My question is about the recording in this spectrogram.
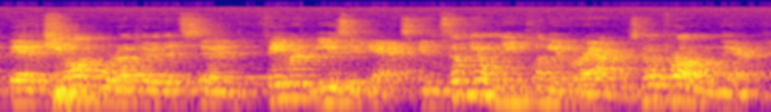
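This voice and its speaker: A man with an Upper Midwest American accent doing a rambling, halting spoken-word monologue at a bar open mic, full of fillers and dry asides. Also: on the high side, fairly bright tone, slight background noise. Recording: echoey bar room, mic at a distance.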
